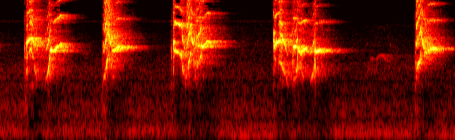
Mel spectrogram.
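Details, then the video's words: Pair of young female Agapornis lovebirds, four months old, at home during their nap; harsh, bright chirps repeated about once a second with short silences between. "Mis dos hembritas Agapornis, haciendo la siesta"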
